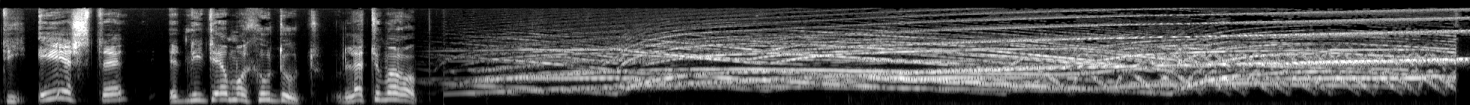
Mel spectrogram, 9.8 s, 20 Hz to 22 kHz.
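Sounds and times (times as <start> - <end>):
speech: 0.0 - 3.0
several sirens wailing at once: 2.7 - 9.7.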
